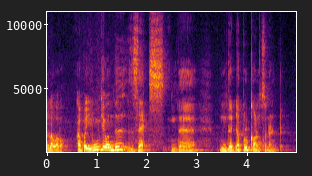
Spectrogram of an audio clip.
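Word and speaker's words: sechs: ஜெக்ஸ் ஆறு செக்ஸ்ன்னா ஆறு இங்க பாருங்க இக்னு சவுண்ட் வருது பார்த்தீங்களா ஏற்கனவே சொன்னேன்ல இதுக்கு எத்தனை சவுண்ட் இருக்கு இக் இருக்கு இக் இருக்கு மத்த இடத்துல இச் கூட வரும் அது மாதிரி இந்த சிச் எஸ் சே ரெண்டுக்கு இவ்வளவு சவுண்ட் இருக்கு இங்க வந்து இக்னு வருது ஜெக்ஸ் இக்னு வருது சில இடத்துல மாகன் ஹ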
